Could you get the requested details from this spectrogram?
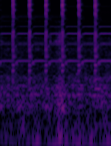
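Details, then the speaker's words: RV propane water heater: the igniter buzzes with sharp, even ticks about five a second and the burner never lights, so it goes into lockout; igniter sparking with no ignition. "there's the orange wire i'm gonna click it you're gonna hear the buzz there you go and watch the see it's flashing"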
